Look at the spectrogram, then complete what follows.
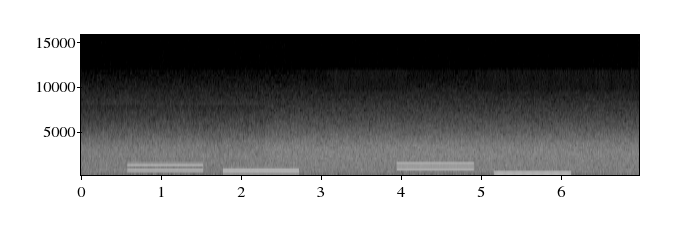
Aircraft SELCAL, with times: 0.6-2.7 JR-FK
3.9-6.1 LS-CE

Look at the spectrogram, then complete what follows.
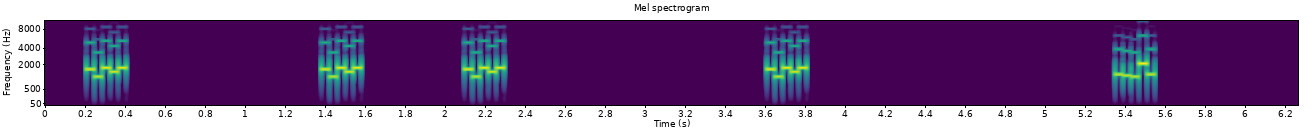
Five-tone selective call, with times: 0.2-0.4 71858
1.4-1.6 71858
2.1-2.3 71858
3.6-3.8 71858
5.3-5.5 32113

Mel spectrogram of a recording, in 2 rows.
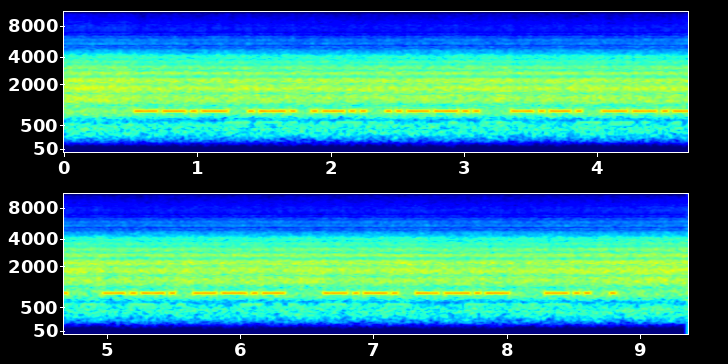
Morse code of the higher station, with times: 0.5-3.1 QRL?
3.4-4.7 CQ
5.0-6.3 CQ
6.6-8.0 CQ
8.3-8.8 DE

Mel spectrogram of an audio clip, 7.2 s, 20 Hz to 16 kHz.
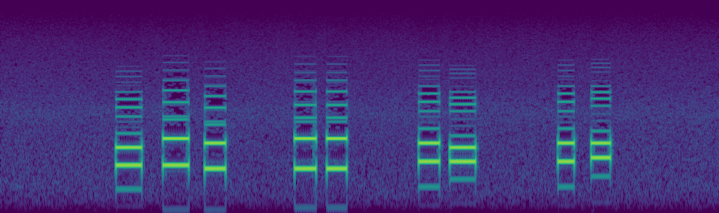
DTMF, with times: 1.2-2.3 462
2.9-3.5 33
4.2-4.8 87
5.6-6.1 80

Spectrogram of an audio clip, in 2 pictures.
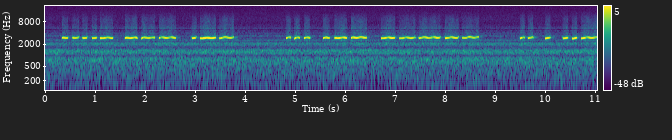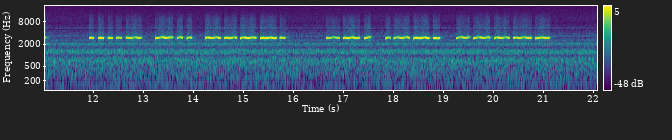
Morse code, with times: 0.3-3.8 4OW
4.8-8.7 SW0
9.5-11.1 IEU
11.9-15.9 4D9
16.7-21.1 GP0

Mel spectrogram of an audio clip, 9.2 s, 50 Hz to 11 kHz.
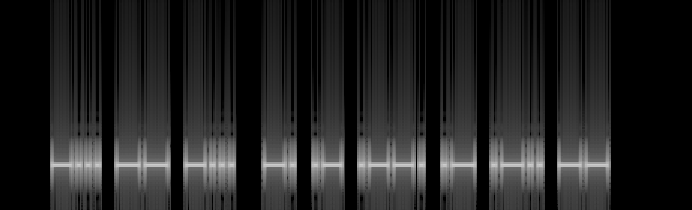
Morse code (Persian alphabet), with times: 0.7-3.1 بمب
3.5-8.1 ناپالم

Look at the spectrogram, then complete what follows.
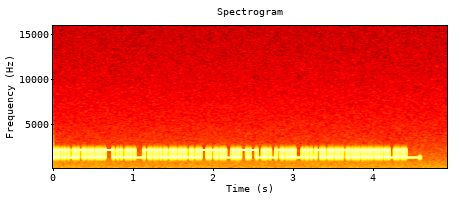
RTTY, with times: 0.0-0.3 …
0.5-1.1 JTCV
1.3-2.0 PFQE
2.1-2.8 KEOB
3.0-3.6 XLHD
3.8-4.4 DDGD

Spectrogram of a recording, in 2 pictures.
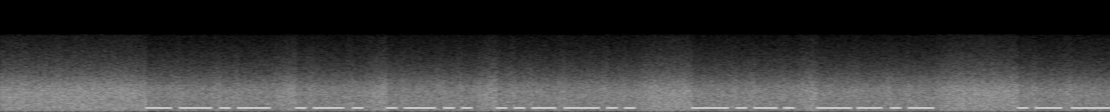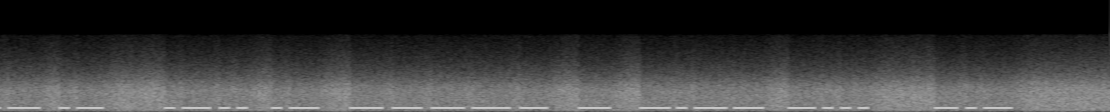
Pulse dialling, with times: none

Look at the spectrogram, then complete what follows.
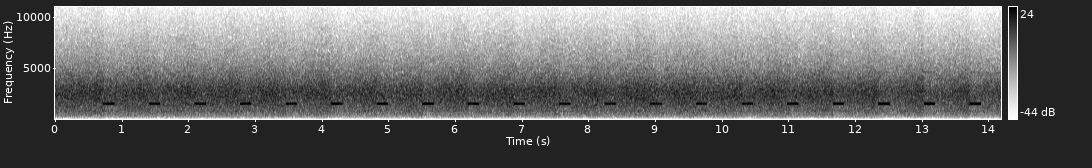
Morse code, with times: none

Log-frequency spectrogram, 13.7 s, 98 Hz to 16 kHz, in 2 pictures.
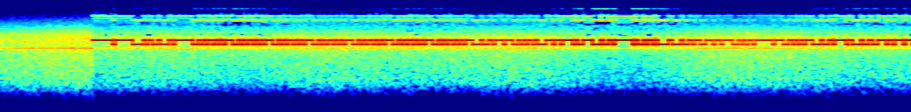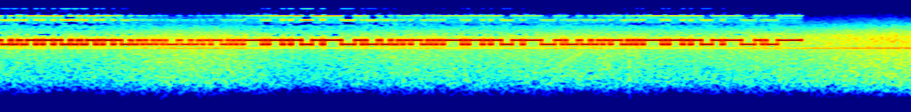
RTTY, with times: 1.4-3.5 RYRYRYRYRYRYRY
3.7-4.4 QRZ?
4.6-5.0 DE
5.2-6.1 W4UY
6.2-6.4 K
6.5-6.8 CQ
7.0-7.3 CQ
7.4-7.7 CQ
7.9-8.2 DE
8.3-9.7 4X9TE
9.8-11.2 4X9TE
11.3-12.7 4X9TE

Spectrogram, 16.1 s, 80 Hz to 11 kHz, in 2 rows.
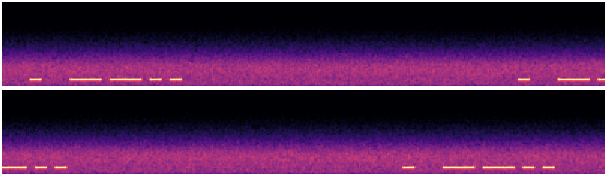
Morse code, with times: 0.4-2.4 EZ
6.9-8.9 EZ
13.4-15.4 EZ

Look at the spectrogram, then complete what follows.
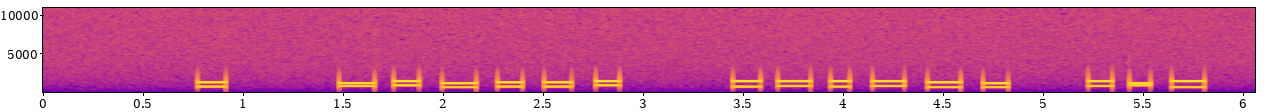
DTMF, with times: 0.8-0.9 5
1.5-2.9 7#155#
3.4-4.8 696921
5.2-5.8 9*3

